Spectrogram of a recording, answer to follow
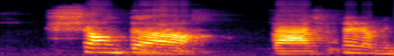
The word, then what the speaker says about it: chanteur: Chanteur. Và chữ này là mình đọc là gì?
